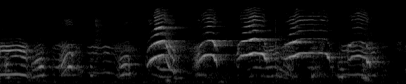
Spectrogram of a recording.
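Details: Young Rhodesian Ridgeback puppies of a kennel's C litter, born 8 June 2019, whine together in a dense chorus of piercing, bending cries, some sliding upward sharply, louder in the second half.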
